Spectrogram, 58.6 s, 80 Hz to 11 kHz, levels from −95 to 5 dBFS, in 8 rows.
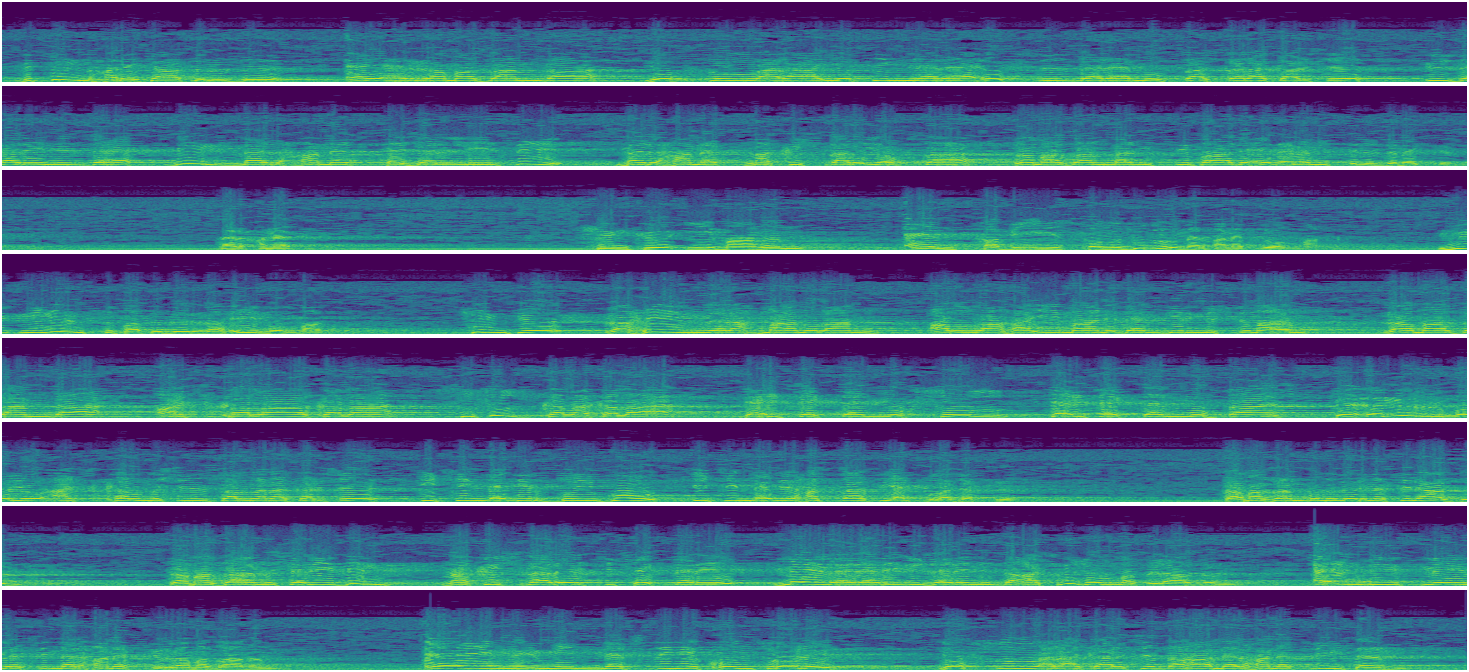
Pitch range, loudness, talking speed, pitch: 265-295 Hz, -8 LUFS, 95 wpm, 280 Hz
